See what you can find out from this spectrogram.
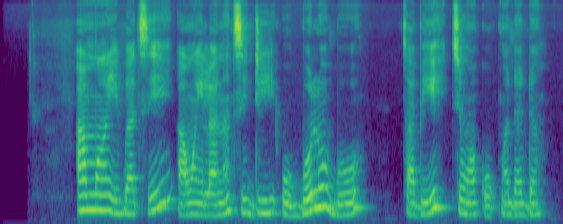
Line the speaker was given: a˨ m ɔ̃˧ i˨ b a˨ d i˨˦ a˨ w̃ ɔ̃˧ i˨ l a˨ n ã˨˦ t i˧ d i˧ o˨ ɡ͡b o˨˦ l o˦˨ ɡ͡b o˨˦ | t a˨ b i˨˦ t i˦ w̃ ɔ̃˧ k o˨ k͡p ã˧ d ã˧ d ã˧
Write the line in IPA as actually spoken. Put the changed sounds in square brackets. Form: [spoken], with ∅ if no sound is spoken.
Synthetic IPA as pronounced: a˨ m ɔ̃˧ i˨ [ɡ͡b] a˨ [t] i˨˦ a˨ w̃ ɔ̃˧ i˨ l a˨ n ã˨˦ t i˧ d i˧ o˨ ɡ͡b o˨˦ l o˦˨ ɡ͡b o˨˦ | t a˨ b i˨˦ t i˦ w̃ ɔ̃˧ k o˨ k͡p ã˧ d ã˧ d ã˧

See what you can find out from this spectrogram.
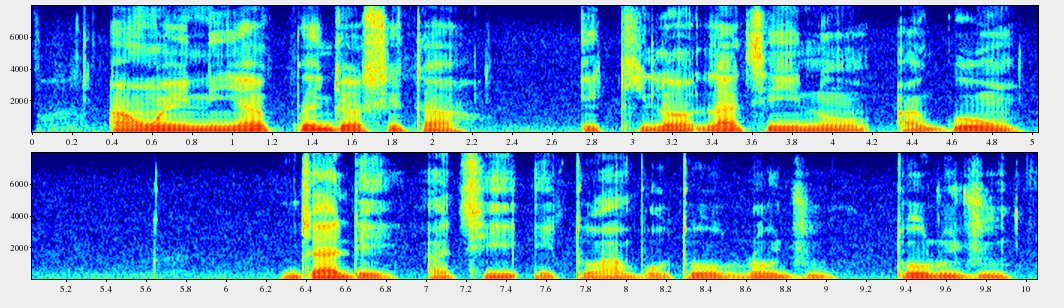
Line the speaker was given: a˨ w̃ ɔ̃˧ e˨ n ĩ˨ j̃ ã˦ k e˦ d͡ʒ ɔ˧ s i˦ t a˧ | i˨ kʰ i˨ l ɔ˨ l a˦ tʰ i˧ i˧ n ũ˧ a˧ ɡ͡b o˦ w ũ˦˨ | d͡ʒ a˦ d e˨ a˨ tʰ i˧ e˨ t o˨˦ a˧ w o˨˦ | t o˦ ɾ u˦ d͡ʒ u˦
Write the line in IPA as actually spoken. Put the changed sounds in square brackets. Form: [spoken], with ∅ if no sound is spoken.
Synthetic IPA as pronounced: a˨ w̃ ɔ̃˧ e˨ n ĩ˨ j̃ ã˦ [k͡p] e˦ d͡ʒ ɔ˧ s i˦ t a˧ | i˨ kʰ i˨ l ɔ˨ l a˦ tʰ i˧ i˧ n ũ˧ a˧ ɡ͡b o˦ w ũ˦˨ | d͡ʒ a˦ d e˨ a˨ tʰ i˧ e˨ t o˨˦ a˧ [b] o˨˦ | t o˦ ɾ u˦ d͡ʒ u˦

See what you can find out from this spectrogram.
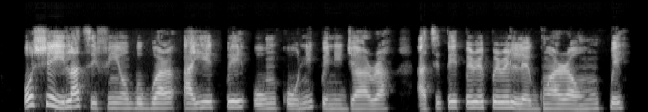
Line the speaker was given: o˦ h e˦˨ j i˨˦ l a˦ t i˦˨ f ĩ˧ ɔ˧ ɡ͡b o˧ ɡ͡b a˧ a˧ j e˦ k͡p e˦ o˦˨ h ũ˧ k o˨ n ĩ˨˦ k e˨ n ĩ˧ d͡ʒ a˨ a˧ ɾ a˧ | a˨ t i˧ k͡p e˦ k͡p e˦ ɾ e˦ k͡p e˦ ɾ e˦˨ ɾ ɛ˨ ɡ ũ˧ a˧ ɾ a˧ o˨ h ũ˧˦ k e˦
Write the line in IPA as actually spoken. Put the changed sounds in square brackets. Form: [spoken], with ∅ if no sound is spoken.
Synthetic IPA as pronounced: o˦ [ʃ] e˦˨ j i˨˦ l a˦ t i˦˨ f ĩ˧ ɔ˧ ɡ͡b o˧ ɡ͡b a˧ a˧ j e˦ k͡p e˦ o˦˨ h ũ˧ k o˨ n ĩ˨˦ [k͡p] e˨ n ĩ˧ d͡ʒ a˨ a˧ ɾ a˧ | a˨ t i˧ k͡p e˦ k͡p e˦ ɾ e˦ k͡p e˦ ɾ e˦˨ [l] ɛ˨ ɡ ũ˧ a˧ ɾ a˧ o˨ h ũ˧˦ [k͡p] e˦

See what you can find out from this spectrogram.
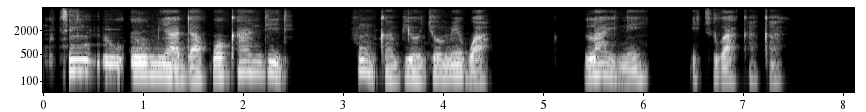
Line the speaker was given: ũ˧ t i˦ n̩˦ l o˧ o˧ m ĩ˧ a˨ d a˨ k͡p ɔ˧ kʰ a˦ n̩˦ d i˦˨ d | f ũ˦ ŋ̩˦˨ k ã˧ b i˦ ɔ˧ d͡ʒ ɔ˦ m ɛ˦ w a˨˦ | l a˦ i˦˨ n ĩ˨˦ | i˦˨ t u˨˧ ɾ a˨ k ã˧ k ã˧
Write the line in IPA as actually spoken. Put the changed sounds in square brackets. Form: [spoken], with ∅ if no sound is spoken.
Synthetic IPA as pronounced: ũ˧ t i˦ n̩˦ l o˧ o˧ m ĩ˧ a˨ d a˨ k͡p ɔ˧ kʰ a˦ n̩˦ d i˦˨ d | f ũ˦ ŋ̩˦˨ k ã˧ b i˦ ɔ˧ d͡ʒ ɔ˦ m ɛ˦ w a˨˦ | l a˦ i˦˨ n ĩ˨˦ | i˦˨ t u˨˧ ɾ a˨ k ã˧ k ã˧

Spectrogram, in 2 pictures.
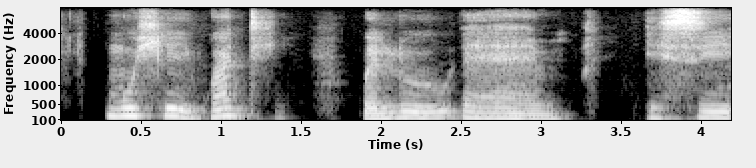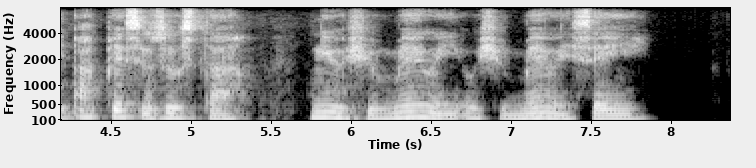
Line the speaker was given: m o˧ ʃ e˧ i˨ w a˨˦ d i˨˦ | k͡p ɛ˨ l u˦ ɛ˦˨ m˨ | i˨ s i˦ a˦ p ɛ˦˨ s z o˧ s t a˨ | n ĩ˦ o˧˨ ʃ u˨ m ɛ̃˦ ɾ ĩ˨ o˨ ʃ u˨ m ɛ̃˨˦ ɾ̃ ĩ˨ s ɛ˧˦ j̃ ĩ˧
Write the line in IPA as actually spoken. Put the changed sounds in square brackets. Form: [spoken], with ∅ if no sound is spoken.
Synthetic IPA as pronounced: m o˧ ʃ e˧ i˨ w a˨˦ d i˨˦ | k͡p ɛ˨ l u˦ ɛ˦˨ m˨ | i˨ s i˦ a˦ p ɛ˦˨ s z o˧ s t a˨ | n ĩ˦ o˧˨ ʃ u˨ m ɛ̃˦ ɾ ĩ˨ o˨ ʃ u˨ m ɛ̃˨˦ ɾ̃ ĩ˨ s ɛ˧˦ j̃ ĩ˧

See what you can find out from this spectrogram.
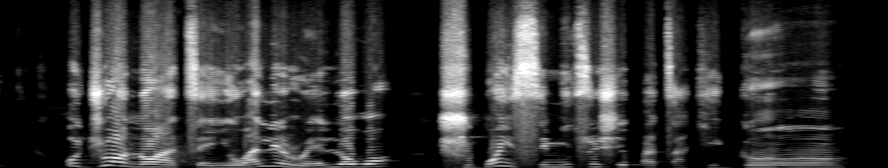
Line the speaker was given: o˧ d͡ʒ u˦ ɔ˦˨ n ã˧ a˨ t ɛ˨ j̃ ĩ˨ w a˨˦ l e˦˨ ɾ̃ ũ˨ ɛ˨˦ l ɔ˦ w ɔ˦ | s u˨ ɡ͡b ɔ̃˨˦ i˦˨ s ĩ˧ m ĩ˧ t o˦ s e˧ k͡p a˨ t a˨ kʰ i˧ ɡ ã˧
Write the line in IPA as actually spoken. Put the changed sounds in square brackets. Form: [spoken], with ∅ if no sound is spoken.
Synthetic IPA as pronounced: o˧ d͡ʒ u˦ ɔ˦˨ n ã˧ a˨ t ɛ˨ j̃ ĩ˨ w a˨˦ l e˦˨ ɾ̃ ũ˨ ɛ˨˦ l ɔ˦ w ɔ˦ | [ʃ] u˨ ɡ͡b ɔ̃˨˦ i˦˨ s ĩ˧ m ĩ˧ t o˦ [ʃ] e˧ k͡p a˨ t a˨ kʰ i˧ ɡ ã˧

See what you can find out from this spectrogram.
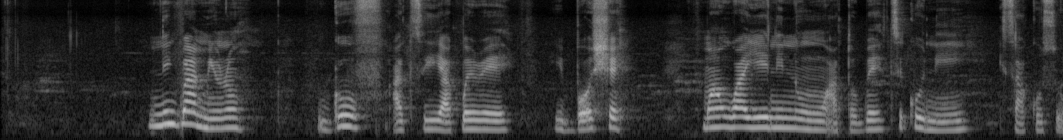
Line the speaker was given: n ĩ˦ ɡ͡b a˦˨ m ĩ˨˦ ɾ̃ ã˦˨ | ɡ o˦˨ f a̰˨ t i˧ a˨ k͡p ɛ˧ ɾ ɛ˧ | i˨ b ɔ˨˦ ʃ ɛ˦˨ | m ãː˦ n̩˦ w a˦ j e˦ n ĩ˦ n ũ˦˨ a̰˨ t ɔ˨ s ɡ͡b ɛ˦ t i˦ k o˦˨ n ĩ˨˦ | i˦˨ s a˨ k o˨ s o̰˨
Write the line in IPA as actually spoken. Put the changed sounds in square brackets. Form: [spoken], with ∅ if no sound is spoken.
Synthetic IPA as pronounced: n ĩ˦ ɡ͡b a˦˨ m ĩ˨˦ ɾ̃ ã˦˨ | ɡ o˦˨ f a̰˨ t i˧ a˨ k͡p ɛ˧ ɾ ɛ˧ | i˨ b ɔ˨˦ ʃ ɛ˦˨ | m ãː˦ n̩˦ w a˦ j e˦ n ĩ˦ n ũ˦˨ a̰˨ t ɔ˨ [∅] ɡ͡b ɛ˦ t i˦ k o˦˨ n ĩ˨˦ | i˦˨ s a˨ k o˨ s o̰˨

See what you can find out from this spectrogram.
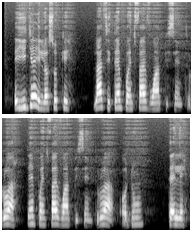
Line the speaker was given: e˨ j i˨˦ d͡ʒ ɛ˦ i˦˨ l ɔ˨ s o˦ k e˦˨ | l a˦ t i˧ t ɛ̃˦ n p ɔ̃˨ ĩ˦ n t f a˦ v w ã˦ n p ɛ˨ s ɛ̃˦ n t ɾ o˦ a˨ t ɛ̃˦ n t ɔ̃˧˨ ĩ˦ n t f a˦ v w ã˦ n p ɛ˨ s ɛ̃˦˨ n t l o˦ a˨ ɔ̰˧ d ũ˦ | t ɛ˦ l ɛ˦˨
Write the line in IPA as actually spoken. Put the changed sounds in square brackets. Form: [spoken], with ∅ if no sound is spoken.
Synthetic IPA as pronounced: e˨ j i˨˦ d͡ʒ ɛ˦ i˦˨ l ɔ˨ s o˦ k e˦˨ | l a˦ t i˧ t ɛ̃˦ n p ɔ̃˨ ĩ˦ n t f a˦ v w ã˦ n p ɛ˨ s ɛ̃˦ n t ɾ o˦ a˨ t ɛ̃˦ n [p] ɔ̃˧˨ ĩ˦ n t f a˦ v w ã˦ n p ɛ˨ s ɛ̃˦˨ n t [ɾ] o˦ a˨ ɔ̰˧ d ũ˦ | t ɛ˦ l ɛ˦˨

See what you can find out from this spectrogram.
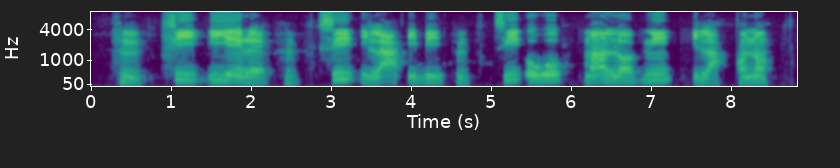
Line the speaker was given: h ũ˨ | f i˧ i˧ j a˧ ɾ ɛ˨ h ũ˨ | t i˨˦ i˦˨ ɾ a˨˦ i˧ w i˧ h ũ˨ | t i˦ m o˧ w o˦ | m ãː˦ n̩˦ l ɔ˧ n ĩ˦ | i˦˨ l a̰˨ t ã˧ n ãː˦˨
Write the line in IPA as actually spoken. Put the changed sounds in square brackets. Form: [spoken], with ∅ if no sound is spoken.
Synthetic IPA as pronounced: h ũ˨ | f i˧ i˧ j [e˧] ɾ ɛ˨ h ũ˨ | [s] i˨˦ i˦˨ [l] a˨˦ i˧ [b] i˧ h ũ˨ | t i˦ [∅] o˧ w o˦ | m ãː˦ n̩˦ l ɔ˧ n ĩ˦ | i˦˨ l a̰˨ [k] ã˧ n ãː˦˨

